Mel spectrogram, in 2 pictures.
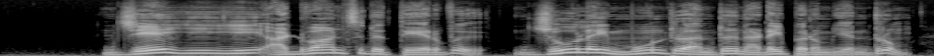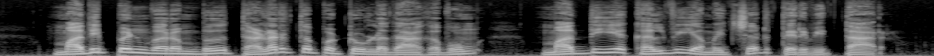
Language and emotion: Tamil, neutral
